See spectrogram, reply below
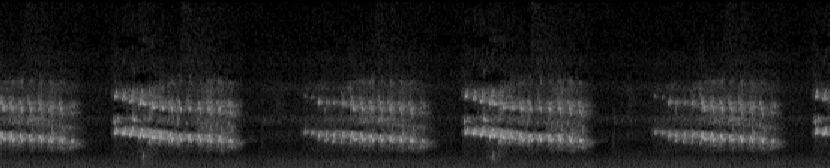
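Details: Repeated descending chatter of a Black-capped kingfisher. Four fast, buzzy, pulsed bursts, each falling slightly in pitch and separated by short silences, with no other clear sounds.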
